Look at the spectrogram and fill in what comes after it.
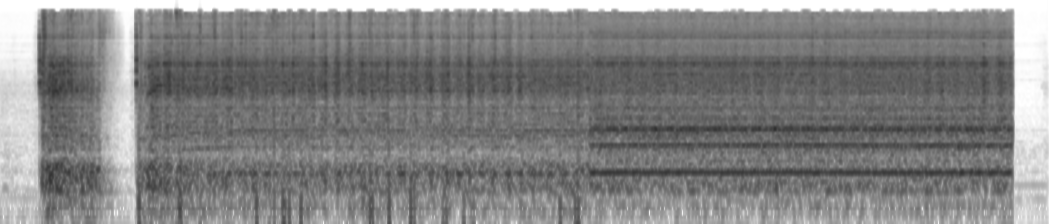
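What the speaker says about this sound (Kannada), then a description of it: "ಮಿಕ್ಸಿ ಮಾಡ್ಕೊಂಬಂದಿದ್ದೀನಿ ನೋಡಿ" An electric mixer grinder runs steadily for over ten seconds, grinding rasam ingredients with a little water into a coarse paste, its loud whirring motor tone shifting slightly partway through before cutting off.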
